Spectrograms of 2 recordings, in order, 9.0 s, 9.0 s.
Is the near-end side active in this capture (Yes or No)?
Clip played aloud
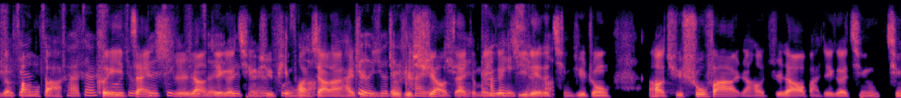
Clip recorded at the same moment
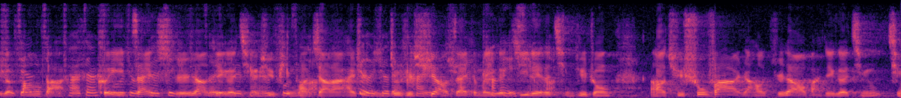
No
